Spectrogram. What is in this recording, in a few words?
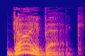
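"dieback", British English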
